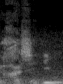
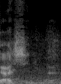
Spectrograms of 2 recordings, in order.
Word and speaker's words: hassidim: Parce que finalement, souvent les gens prononcent le H. Ils ne vont pas dire les chassidim, mais les hassidim.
